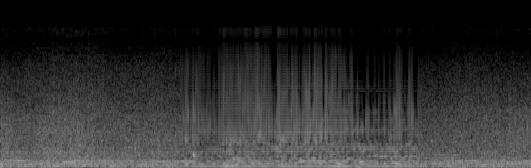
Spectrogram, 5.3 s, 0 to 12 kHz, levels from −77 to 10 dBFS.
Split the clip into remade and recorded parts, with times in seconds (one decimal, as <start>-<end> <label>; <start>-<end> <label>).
0.0-1.8 recorded; 1.8-4.2 remade; 4.2-5.3 recorded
